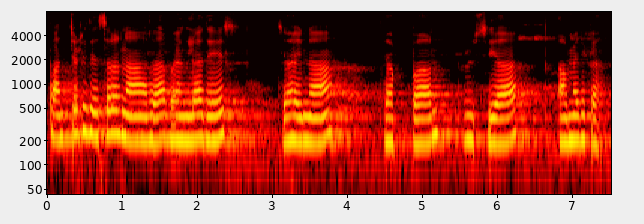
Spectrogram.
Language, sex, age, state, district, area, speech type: Odia, female, 60+, Odisha, Nayagarh, rural, spontaneous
